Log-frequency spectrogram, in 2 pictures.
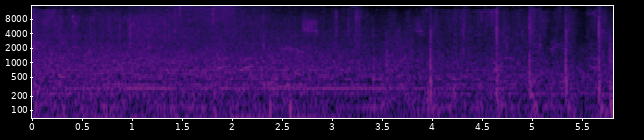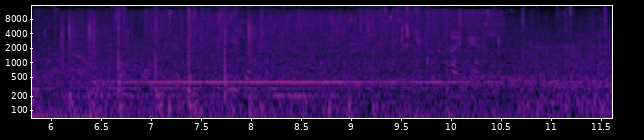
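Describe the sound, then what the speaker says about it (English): Steady, rushing running water in the video game Deus Ex: Mankind Divided, a constant broad wash of noise that stays even for the whole stretch, with faint scattered clicks on top. "That's a lot of water."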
